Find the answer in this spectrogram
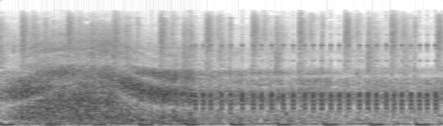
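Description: A BMW SUV rushing past close by, a loud tyre-and-engine whoosh whose pitch rises then falls, lasting about two seconds, under background music with a steady beat.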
